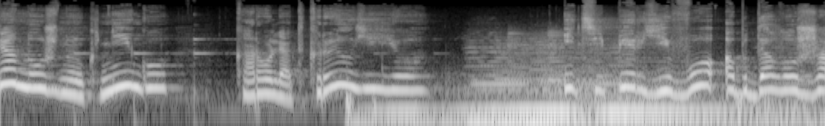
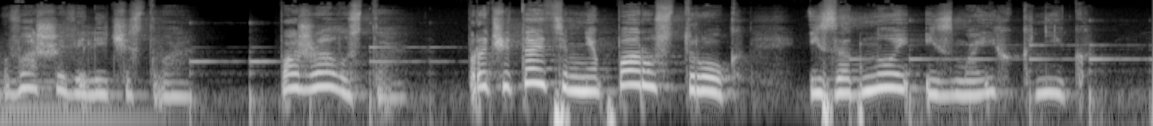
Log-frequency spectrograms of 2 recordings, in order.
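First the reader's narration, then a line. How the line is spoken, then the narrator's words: Very soft whisper. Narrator (Russian): тот человек тихо-тихо прошептал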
